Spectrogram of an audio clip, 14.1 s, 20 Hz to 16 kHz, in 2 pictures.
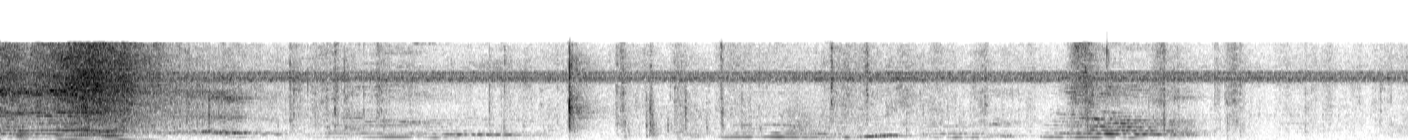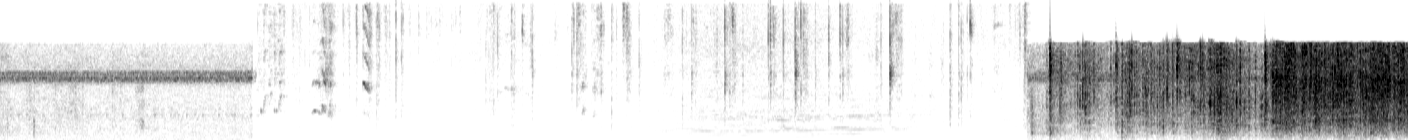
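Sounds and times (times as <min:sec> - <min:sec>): steady hiss: 0:00.0 - 0:01.4
plastic bag crinkling: 0:02.8 - 0:04.6, 0:08.6 - 0:14.0.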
